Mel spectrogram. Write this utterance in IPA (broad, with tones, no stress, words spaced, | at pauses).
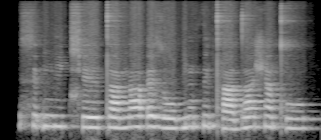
sɪ˦ʔ ŋi˨t͡ɕʰe˨ɪ̯ tä˨ŋä˦ʔɛ˦˨ zo˨ʊ̯bũ˦˨θĩ˦˨tʰä˨ dä˦ʃã˦˨tʰu˨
